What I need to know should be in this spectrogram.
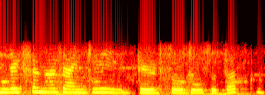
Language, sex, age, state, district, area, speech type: Hindi, female, 18-30, Madhya Pradesh, Chhindwara, urban, conversation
